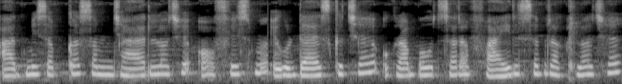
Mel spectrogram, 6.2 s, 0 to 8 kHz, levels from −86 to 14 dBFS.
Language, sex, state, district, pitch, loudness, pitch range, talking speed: Maithili, female, Bihar, Bhagalpur, 240 Hz, -14 LUFS, 220-255 Hz, 165 wpm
